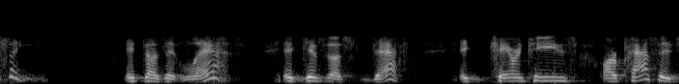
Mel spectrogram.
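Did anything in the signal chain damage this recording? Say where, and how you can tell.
Yes, at the codec stage, throughout the clip. Nothing passes above 3.8 kHz, the speech sits in a 200 Hz to 3.7 kHz line band, and it sounds audibly rough and synthetic. That is G.729 coding, which fits an 8 kbit/s rate, rebuilding each frame from a filter, pitch predictor and sparse pulses.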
